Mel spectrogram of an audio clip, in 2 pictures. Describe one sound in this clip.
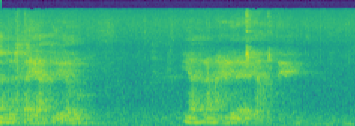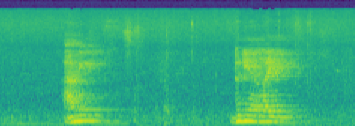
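An elderly man speaks in bursts with pauses through a microphone in a reverberant hall.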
